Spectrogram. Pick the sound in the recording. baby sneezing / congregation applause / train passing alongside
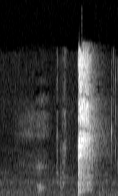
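baby sneezing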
